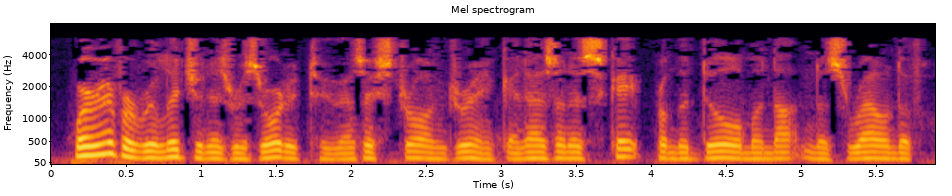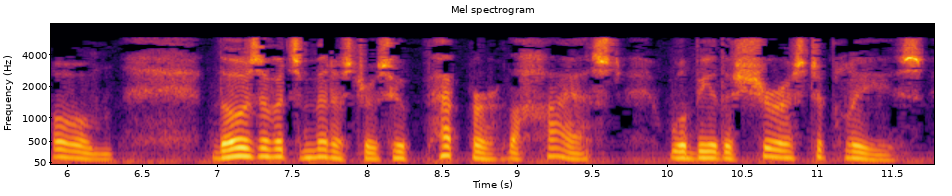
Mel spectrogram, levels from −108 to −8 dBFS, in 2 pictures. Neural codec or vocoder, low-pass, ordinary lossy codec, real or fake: none; 7.2 kHz; MP3, 24 kbps; real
